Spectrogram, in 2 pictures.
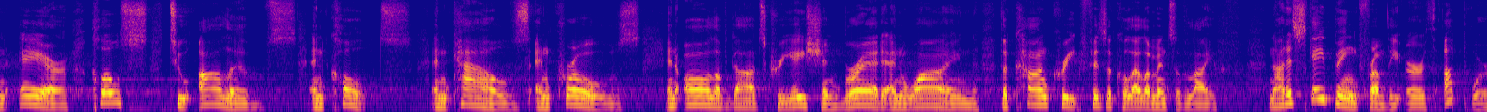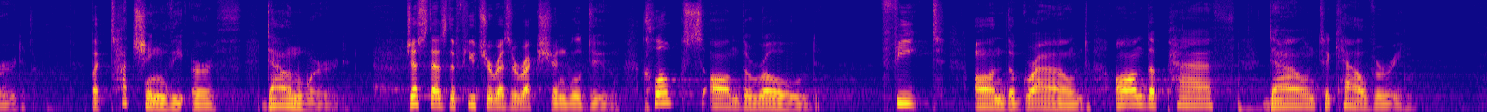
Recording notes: in Duke Chapel on April 14, 2019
